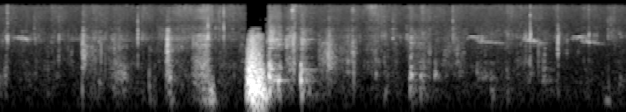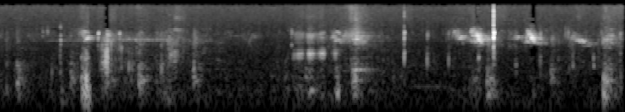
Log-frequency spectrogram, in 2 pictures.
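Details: Newborn Nigerian Dwarf and fainting goat cross buckling, the kid of a doe named Wee Doe, lets out one loud, brief bleat early on, followed by soft rustling and handling noises and faint high chirps.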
